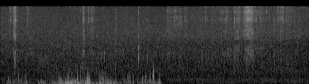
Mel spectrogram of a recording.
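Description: Wind buffeting the camera microphone in low rumbles for about three seconds, with a few footsteps and crackles in dry leaf litter, then settling to a faint steady breeze.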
